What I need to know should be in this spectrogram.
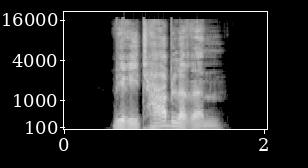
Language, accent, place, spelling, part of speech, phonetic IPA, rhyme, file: German, Germany, Berlin, veritablerem, adjective, [veʁiˈtaːbləʁəm], -aːbləʁəm, De-veritablerem.ogg
- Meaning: strong dative masculine/neuter singular comparative degree of veritabel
